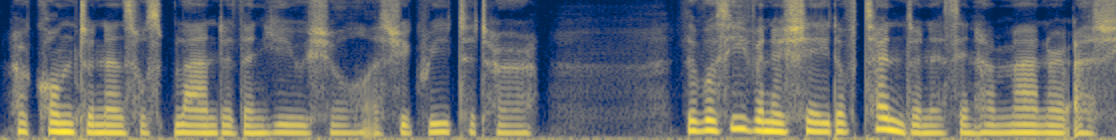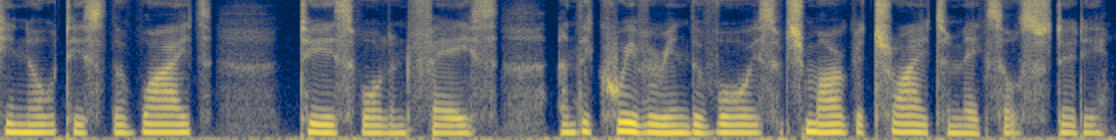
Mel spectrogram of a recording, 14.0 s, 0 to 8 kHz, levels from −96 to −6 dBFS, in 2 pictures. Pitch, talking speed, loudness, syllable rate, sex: 170 Hz, 175 wpm, -17 LUFS, 5.3 syllables/s, female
